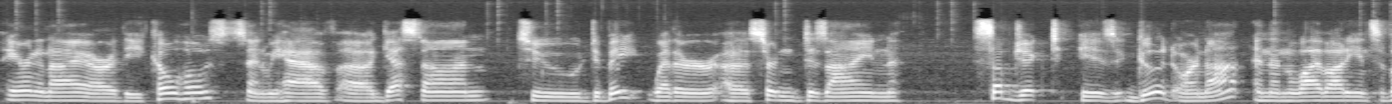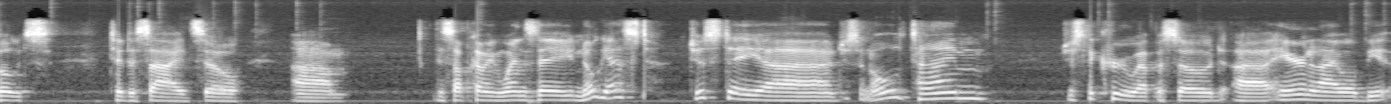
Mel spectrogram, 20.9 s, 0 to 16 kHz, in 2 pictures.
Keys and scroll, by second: 0.0-0.6 typing, 1.8 m, 6.8 x, 7.1 v, 10.0-12.1 typing, 16.2 space, 20.1-20.8 typing.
